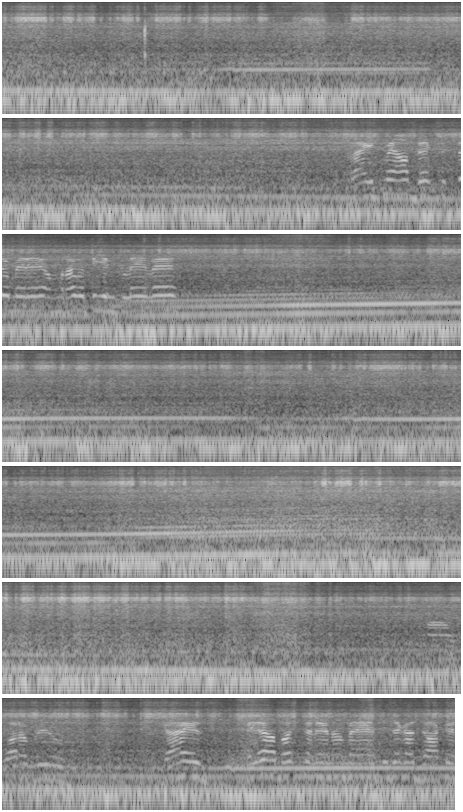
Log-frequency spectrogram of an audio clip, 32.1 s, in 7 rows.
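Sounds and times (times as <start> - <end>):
motorcycle engine cruising: 0.0 - 32.0.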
